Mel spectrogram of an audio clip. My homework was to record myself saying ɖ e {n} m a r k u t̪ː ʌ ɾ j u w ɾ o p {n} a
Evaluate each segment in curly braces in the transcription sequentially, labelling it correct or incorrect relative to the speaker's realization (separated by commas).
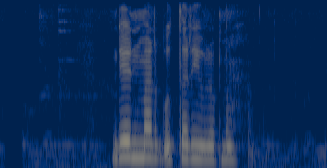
correct, incorrect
